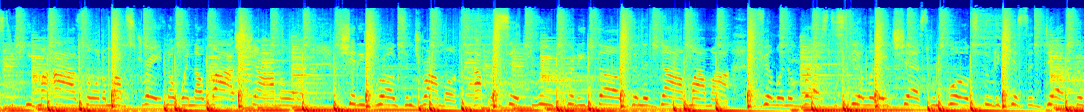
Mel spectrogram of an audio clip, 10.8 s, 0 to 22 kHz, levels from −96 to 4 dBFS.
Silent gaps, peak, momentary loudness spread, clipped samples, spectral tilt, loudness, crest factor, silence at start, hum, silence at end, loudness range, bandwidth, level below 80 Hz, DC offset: none; 0 dBFS; 6 LU; 0.8%; -6 dB/octave; -12 LUFS; 10 dB; 0 s; none; 0 s; 1 LU; 16.5 kHz; -14 dBFS; under 0.1%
